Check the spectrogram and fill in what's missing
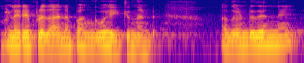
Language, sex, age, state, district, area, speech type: Malayalam, female, 30-45, Kerala, Kasaragod, rural, spontaneous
